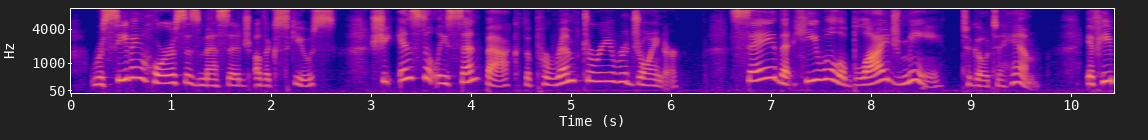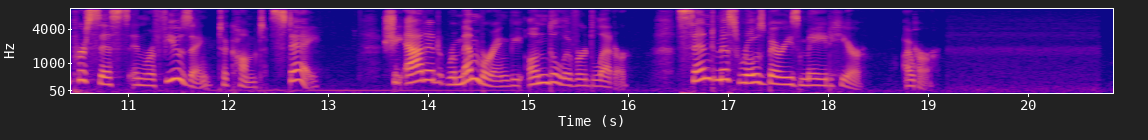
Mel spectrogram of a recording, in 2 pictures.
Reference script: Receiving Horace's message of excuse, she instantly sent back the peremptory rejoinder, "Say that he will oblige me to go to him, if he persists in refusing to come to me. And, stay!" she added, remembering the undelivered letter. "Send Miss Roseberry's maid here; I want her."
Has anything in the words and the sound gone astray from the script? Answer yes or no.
yes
